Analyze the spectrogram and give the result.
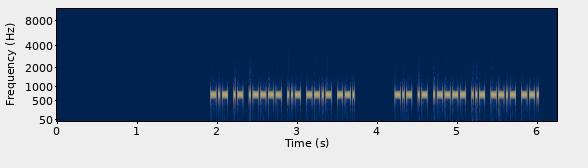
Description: Morse code, heard as a keyed tone, about 50 wpm, 700 Hz. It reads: KA1UQG KA1UQG
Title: USA Call Signs - 6 Characters - Repeated 3x - 50wpm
